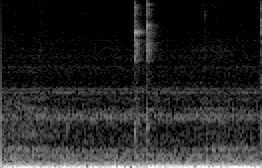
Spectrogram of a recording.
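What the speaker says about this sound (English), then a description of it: "Click link." A computer mouse clicks a link in Google Drawings, two quick sharp clicks close together near the middle, over a steady low background hum.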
